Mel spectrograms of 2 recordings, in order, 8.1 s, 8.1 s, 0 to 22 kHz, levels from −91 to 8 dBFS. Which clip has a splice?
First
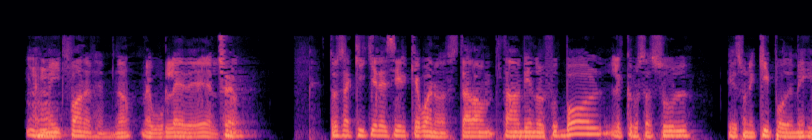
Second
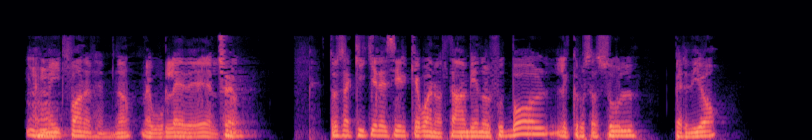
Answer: second; 2 cuts; at 4.4 s, 6.7 s

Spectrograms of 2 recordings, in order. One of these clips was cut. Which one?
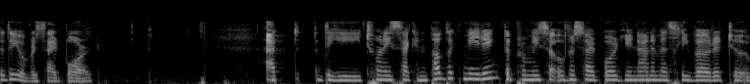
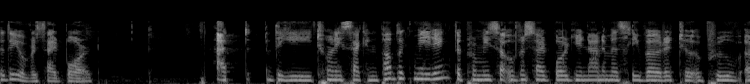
second; 1 cut; at 2.1 s

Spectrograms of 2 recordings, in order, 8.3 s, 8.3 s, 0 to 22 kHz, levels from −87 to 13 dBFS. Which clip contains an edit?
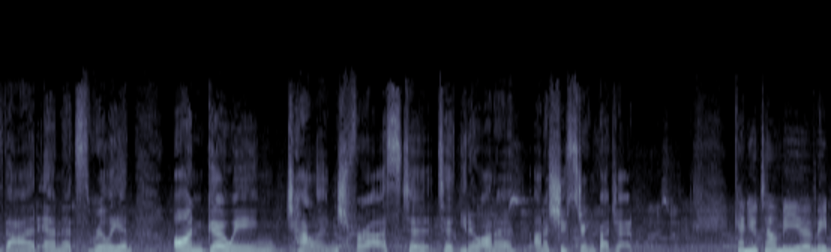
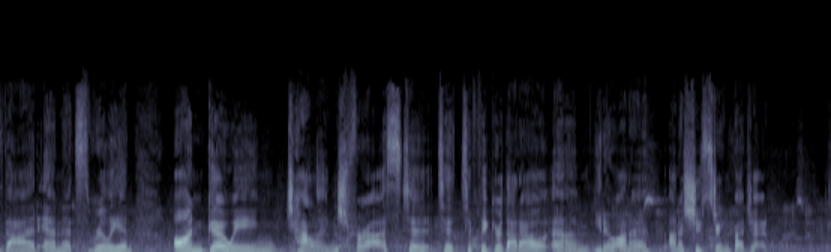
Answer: first; 1 cut; at 4.6 s

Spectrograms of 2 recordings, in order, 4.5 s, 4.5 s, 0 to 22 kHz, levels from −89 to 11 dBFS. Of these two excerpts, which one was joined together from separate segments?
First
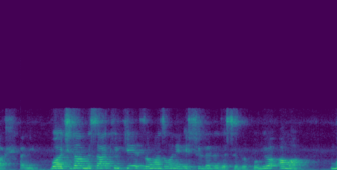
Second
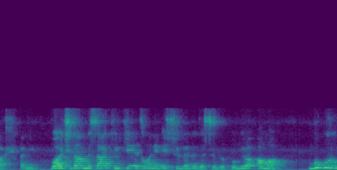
second; 1 cut; at 1.9 s

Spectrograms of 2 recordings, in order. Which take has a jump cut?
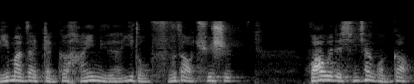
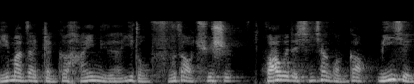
second; 1 cut; at 2.6 s

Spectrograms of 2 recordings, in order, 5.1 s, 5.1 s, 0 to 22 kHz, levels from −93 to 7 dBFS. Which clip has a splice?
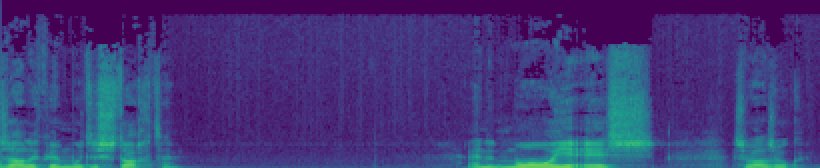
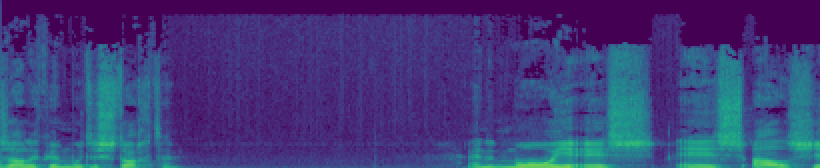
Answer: second; 1 cut; at 4.2 s

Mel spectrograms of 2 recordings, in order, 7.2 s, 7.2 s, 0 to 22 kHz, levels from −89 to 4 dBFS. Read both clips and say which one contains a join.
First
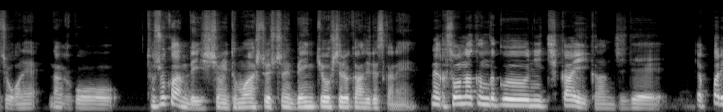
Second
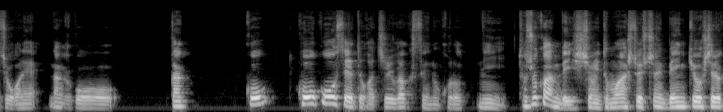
first; 2 cuts; at 1.4 s, 4.3 s

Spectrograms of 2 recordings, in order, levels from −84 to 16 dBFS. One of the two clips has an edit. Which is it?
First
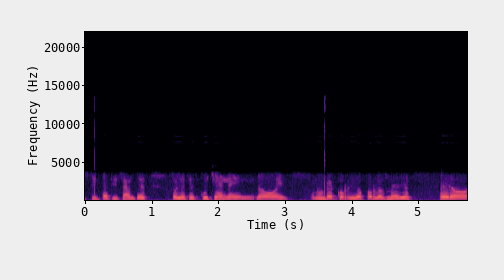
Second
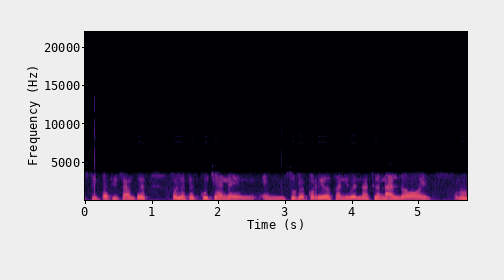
first; 1 cut; at 2.6 s

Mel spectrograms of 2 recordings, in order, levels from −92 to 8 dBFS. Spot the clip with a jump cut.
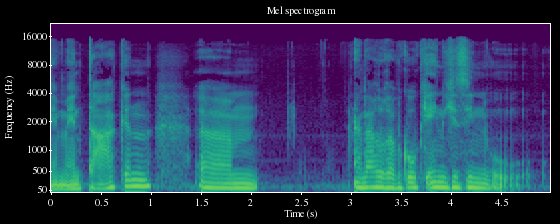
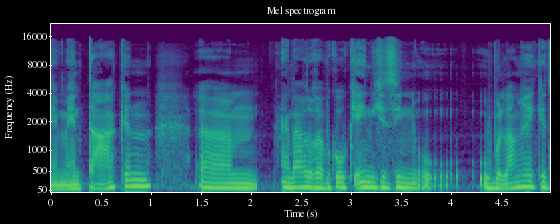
second; 1 cut; at 2.2 s

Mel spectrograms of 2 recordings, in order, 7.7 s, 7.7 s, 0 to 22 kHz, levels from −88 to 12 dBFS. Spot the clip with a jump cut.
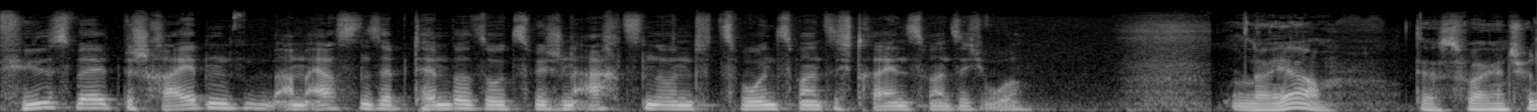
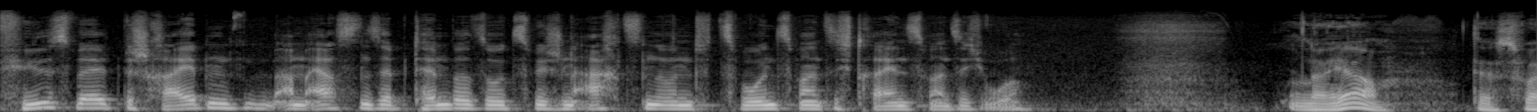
first; 1 cut; at 6.0 s

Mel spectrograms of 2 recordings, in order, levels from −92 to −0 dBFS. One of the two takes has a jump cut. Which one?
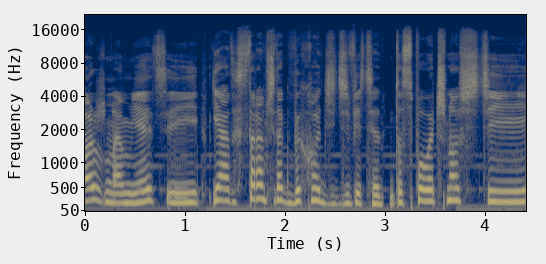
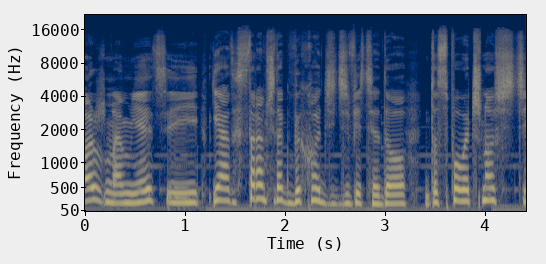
first; 1 cut; at 3.0 s

